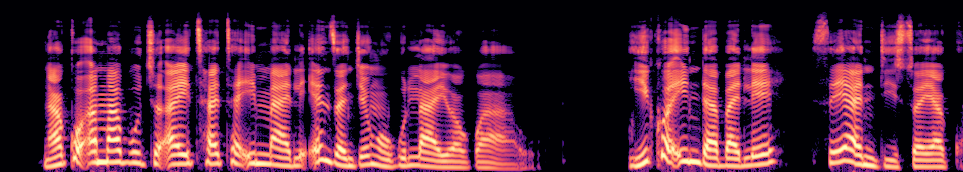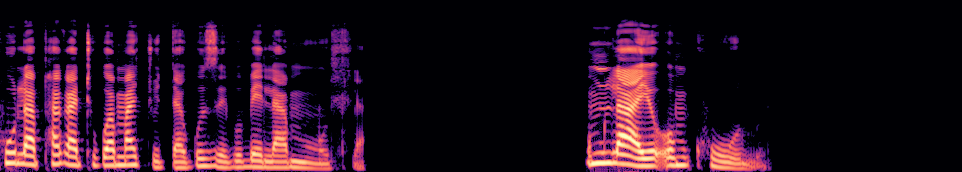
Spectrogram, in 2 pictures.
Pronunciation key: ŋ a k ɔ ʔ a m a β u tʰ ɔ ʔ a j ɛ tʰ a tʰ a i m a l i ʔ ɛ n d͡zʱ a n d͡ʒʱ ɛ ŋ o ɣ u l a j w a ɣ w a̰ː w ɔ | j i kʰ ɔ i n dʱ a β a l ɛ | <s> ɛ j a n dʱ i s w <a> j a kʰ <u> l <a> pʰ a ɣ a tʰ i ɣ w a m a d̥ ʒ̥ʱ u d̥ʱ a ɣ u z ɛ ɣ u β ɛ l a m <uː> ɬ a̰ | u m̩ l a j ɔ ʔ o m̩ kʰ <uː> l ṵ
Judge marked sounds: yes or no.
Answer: yes, yes, yes, yes, yes, yes

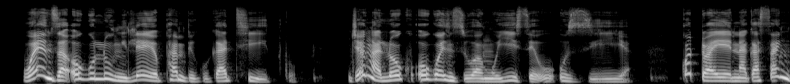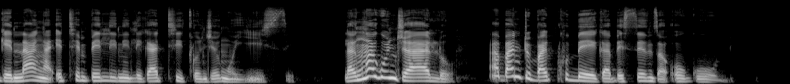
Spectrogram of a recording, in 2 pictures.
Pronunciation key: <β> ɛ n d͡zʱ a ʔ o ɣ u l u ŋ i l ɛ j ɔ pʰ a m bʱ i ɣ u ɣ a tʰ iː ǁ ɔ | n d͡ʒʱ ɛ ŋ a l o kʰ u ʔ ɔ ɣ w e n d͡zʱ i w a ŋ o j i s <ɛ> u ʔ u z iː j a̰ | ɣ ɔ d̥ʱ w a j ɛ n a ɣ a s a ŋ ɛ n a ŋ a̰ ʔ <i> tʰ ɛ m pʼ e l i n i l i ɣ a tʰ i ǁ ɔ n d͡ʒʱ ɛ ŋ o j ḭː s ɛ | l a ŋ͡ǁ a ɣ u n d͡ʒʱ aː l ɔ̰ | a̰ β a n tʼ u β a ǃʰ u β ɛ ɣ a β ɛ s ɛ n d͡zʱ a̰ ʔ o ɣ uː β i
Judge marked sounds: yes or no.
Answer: no, yes, no

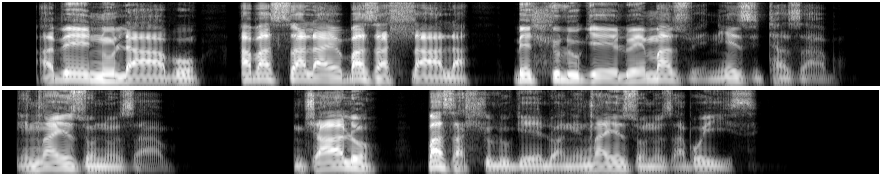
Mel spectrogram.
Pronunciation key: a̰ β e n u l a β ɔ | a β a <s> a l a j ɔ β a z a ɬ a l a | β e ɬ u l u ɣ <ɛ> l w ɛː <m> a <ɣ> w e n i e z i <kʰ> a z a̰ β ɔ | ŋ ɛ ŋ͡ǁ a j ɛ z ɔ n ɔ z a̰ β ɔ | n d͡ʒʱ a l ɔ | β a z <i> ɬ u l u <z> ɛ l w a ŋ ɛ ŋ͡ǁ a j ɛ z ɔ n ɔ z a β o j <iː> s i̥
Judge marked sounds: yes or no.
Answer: yes, yes, yes, no, no, no, no, yes

